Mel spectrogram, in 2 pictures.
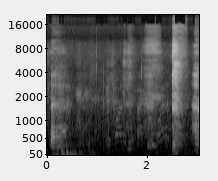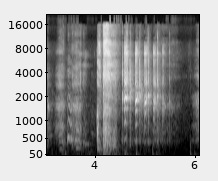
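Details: Parent's pretend sneeze followed by young son's bursts of hearty, repeated laughter: imitated sneeze with child laughter.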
